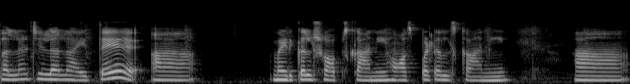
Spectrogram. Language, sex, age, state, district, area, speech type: Telugu, female, 18-30, Andhra Pradesh, Palnadu, urban, spontaneous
